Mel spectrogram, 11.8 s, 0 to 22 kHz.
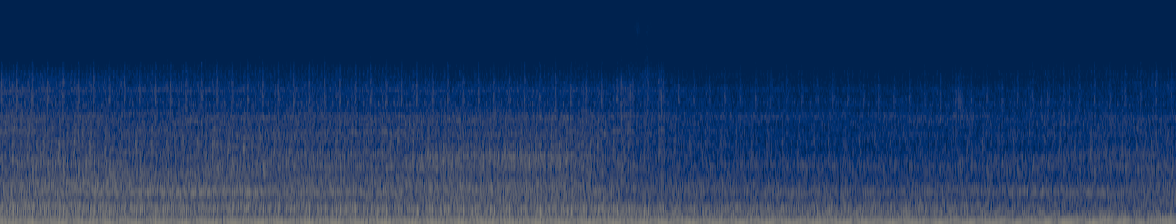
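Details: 2.0 TDI common-rail diesel at idle: a steady, deep knock around twice per second pounds through the engine, identified as worn connecting rod bearing knock.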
